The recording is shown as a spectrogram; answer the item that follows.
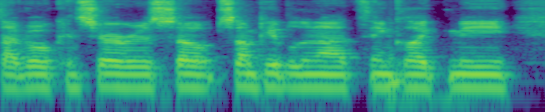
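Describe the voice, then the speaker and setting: This man speaks at a very fast pace with a slight New England accent. His pitch sits at a medium level. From US Northeast, southern New Hampshire. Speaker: live stream host. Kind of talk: casual live-stream interview chat.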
